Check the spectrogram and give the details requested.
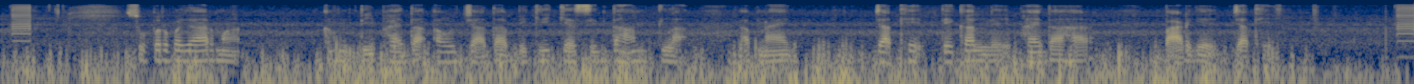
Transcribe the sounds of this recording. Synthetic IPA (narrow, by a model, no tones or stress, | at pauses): supəɾbəd͡ʒaɾmḛ | kəmt̪ipʰajd̪aʔaʊd͡ʒa̰d̪abikɾikesid̪ʱːant̪la̰ | əpnae | d͡ʒat̪ʰed̪ekʰəlːḛpʰajd̪aɦə̰ɾ | ba̰ɽɡḛd͡ʒat̪ʰḛ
